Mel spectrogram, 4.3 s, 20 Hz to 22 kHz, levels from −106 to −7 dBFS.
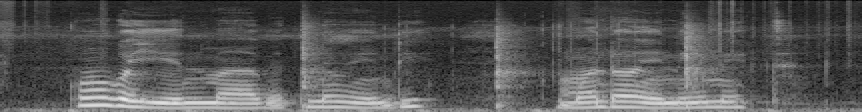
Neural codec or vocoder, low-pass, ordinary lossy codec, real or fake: none; none; none; real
